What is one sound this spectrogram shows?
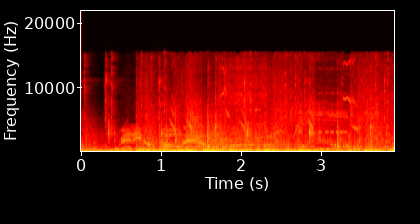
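Rapid gunfire crackles and bursts.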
